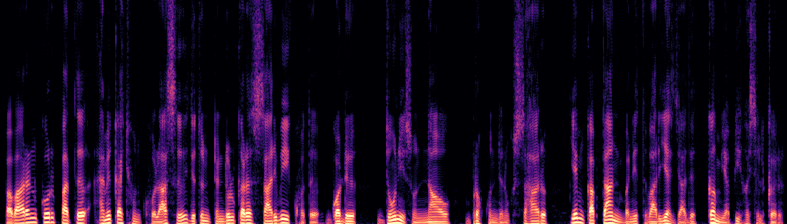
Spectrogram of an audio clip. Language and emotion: Kashmiri, neutral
